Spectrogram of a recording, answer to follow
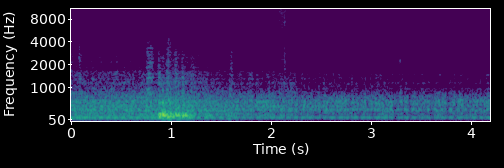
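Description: Quiet room tone with a low steady hum and a brief soft low sound about a second in.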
